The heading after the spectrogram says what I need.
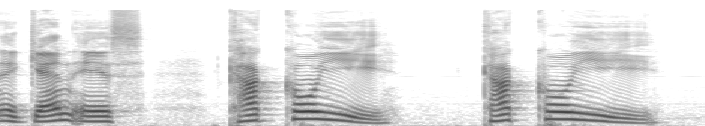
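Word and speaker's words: かっこいい: The pronunciation again is kakkoi, kakkoi. Zettai, zettai. Gakko, gakko. You basically pause on the first consonant and then continue with the second.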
